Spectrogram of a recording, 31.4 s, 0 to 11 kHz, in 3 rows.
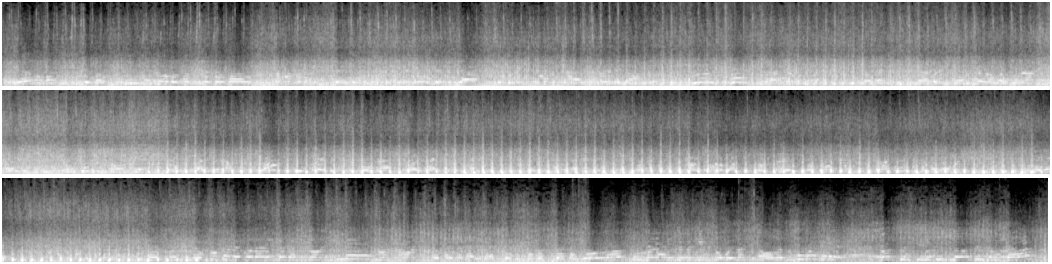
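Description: Bell AH-1S Cobra attack helicopter flying a display pass, its two-blade main rotor beating in a fast, even thud. The beat is loudest about halfway through and then eases as the helicopter moves away.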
